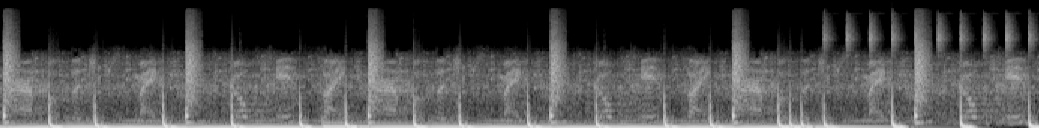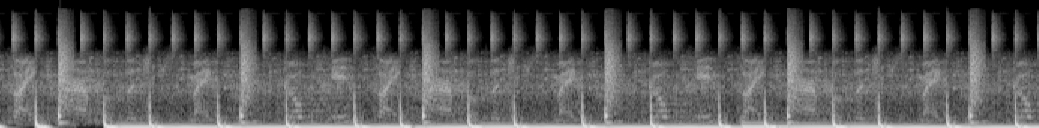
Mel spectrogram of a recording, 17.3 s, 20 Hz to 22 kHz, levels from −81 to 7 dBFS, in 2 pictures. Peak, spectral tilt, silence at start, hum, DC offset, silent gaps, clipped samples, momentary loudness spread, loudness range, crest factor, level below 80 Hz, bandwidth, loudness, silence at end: 0 dBFS; -4.5 dB/octave; 0 s; none; under 0.1%; none; under 0.1%; 3 LU; 1 LU; 8 dB; -10 dBFS; 12.5 kHz; -12 LUFS; 0 s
